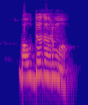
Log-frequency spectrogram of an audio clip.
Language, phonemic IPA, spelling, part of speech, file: Marathi, /bəud̪.d̪ʱə.d̪ʱəɾ.mə/, बौद्ध धर्म, noun, LL-Q1571 (mar)-बौद्ध धर्म.wav
- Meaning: Buddhism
